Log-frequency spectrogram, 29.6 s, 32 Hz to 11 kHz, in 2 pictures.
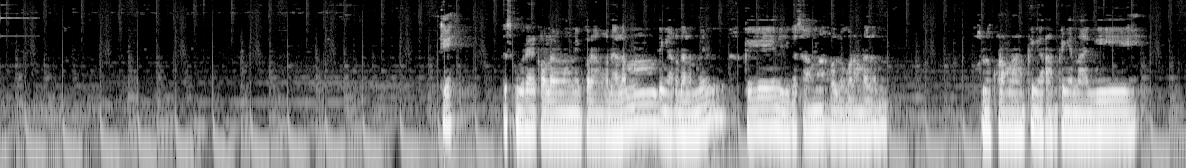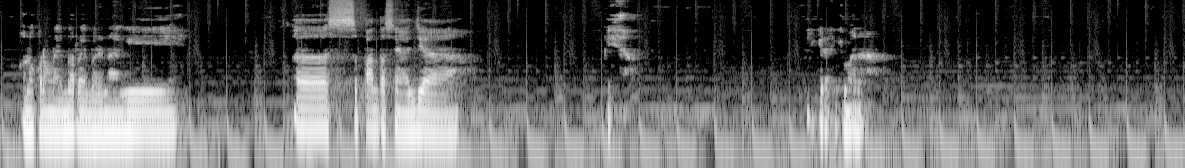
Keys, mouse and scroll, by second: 0.2 click, 1.0 click, 1.6 click, 2.2 click, 2.6 click, 3.2 middle click, 4.3 shift+middle click, 5.1-5.6 scroll up 1, 6.2 scroll up 3, 6.8 click, 8.7 click, 9.6 shift+middle click, 10.5-11.8 drag, 12.4 click, 13.3 click, 15.0 click, 15.7-16.8 drag, 17.3-17.9 scroll down 1, 17.9 middle click, 17.9 scroll down 1, 18.9 click, 20.5 click, 21.8-23.3 middle drag, 24.8 click, 25.5 click, 26.3 click, 26.8 click, 27.7 click, 29.3 click.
